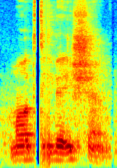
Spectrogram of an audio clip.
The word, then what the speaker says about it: motivation: sometimes they say motivation motivation but an American would never pronounce Mo they would never pronounce this t as a t it's more like a d motivation motivation M motivation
